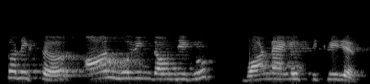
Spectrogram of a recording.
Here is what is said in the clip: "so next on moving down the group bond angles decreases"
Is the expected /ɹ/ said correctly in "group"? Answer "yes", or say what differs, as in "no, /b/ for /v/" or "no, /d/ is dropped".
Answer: no, /ɹ/ is dropped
